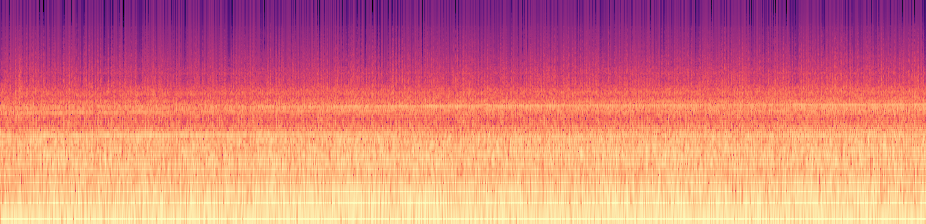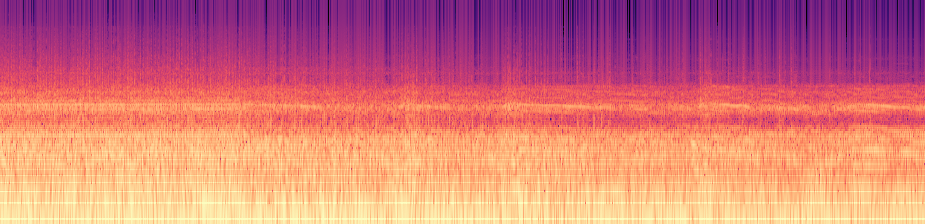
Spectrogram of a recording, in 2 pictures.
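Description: Porsche Cayman S flat-six engine pulling at full throttle at high speed, heard from inside the cabin along with wind and road noise. About two-thirds of the way through the steady engine note falls away as the driver lifts off and brakes hard for a corner.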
